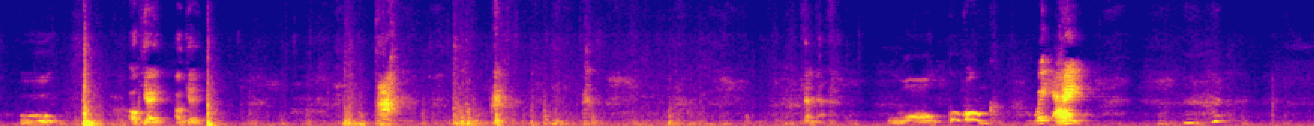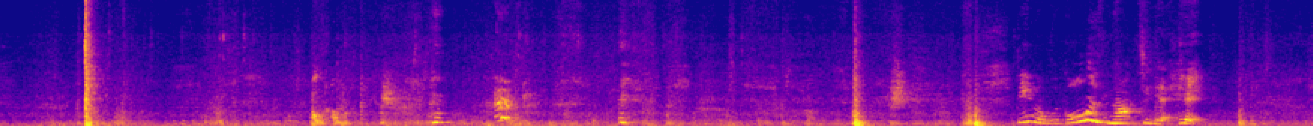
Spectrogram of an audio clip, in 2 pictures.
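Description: Pillows thump against bodies.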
